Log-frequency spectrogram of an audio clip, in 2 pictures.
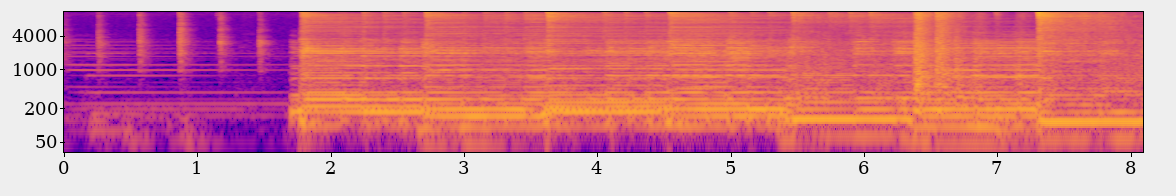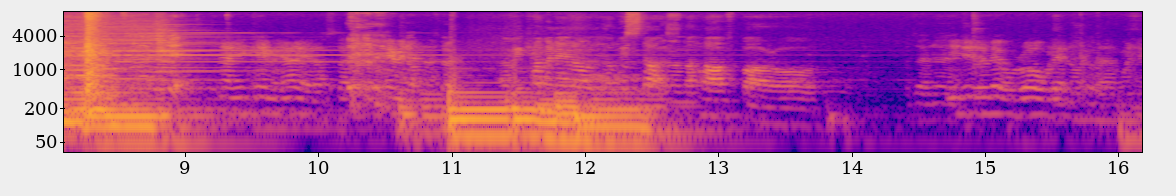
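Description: A rock band rehearsing: after a few quieter picked electric-guitar notes, the electric guitar, bass and drums come in loudly about two seconds in and play a riff for about seven seconds before stopping. A shorter loud burst of the band follows, with talk in between.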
